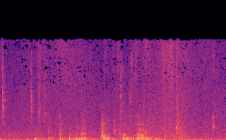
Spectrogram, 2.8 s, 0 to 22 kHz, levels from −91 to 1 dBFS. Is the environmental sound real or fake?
real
